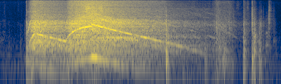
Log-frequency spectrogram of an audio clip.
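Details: Hoover Power Dash Pet carpet cleaner after replacing its motor and water release valve to fix grinding and smoke: motor whirs up smoothly to a high whine, then winds down cleanly with no grinding; normal motor run.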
